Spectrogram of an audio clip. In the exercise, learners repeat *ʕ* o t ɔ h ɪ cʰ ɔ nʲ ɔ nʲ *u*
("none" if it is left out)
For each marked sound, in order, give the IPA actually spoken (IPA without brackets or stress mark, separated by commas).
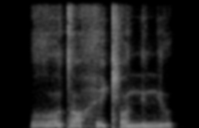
ɣ, u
